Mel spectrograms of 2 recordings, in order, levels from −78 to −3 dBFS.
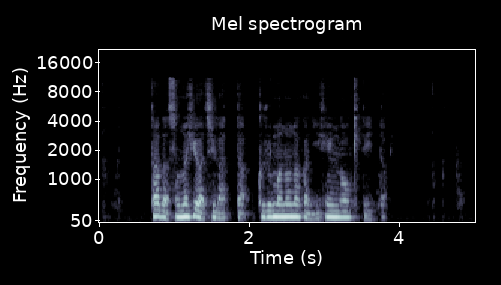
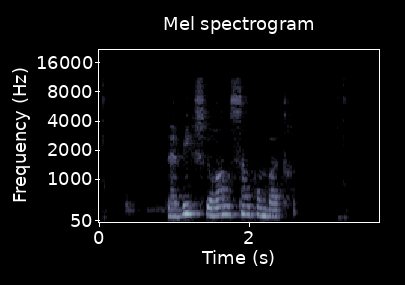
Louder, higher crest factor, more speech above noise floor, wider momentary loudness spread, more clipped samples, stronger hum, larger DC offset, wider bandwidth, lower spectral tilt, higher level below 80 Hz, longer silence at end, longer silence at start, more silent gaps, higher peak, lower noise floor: first, -23 LUFS vs -38 LUFS; about the same, 16 dB vs 18 dB; first, 53 dB vs 49 dB; about the same, 14 LU vs 12 LU; neither; neither; neither; about the same, 11.5 kHz vs 11.5 kHz; first, -7.5 dB/octave vs -5 dB/octave; first, -60 dBFS vs -82 dBFS; first, 1.2 s vs 0.45 s; first, 0.7 s vs 0.05 s; neither; first, -8 dBFS vs -24 dBFS; second, -75 dBFS vs -86 dBFS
